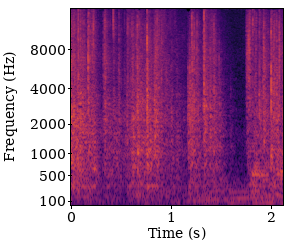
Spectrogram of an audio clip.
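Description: Wrapping paper and gift packaging rustling and crinkling in a run of short, irregular rustles as a present is unwrapped.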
